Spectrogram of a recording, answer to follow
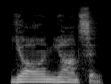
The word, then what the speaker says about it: Jan Jansen: for my first video, Jan Jansen. Yes, that's how you pronounce his name. Those J's are pronounced with the ya sound. Jan Jansen is a strange character.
